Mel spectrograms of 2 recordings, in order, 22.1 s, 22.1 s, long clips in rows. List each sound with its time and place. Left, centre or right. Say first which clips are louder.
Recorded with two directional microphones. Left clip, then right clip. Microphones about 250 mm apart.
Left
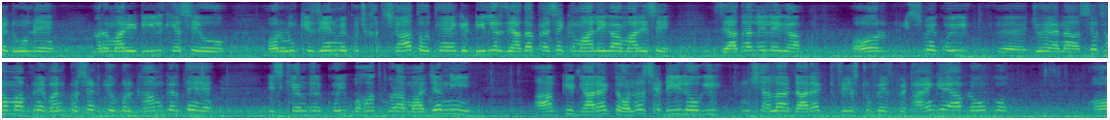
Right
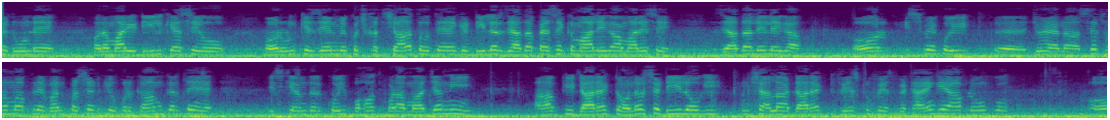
0.0 s a man's voice: even; centre
9.2 s a man's voice: right 3 dB; centre
15.0 s a man's voice: right 1 dB; centre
